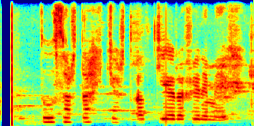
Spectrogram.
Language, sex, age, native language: Icelandic, female, 12, Icelandic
